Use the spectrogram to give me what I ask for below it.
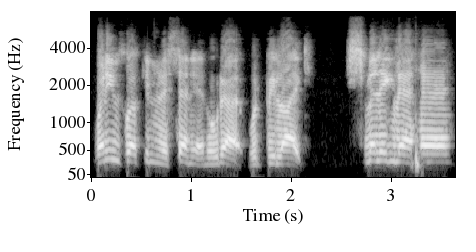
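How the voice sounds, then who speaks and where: A man co-hosting a podcast in casual chat, talking fast and repeating words as he goes. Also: medium pitch, fairly even intonation, no room sound. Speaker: podcast co-host. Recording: dry, dull lo-fi sound.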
